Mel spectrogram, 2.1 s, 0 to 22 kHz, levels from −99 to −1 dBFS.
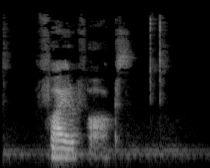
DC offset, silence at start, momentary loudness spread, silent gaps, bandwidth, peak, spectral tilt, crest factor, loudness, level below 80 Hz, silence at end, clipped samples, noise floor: under 0.1%; 0.05 s; 18 LU; none; 16.5 kHz; -18 dBFS; -3 dB/octave; 24 dB; -40 LUFS; -88 dBFS; 0.45 s; under 0.1%; -60 dBFS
